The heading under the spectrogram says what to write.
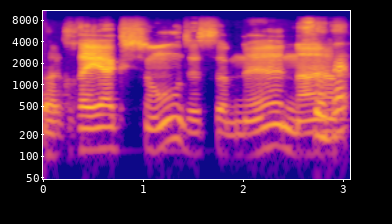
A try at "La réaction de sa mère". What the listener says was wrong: But stop banging them to make them correct. Yeah, you don't need to bang to get the twang. Yeah, sustain. La réaction, and we don't need a big ass fucking mouth either.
